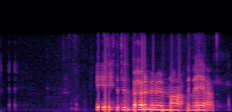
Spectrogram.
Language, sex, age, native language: Icelandic, female, 10, Icelandic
